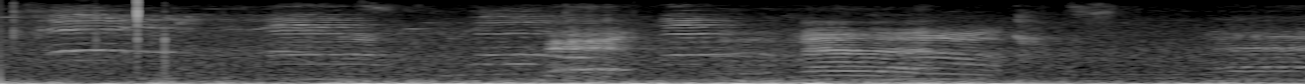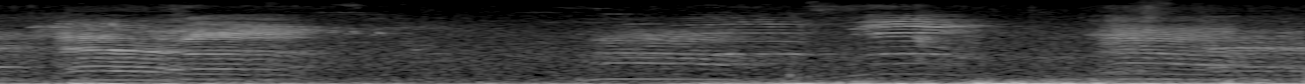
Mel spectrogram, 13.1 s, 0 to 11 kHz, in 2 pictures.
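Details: Sheep and lambs grazing in a field in spring 2020, bleating often and overlapping: wavering, harmonic baas of varied pitch, some higher lamb-like calls, steady low rumble of outdoor noise underneath.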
